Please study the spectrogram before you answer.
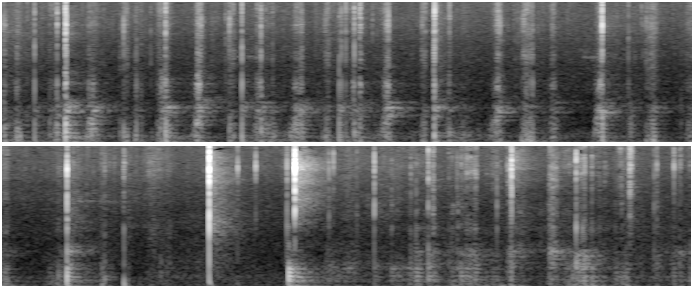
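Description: A solid black unicorn-shaped soap bar resting on a table is scratched and tapped with long black nails. Quick, soft, dry scratching and scraping strokes alternate with sharper tapping clicks that carry a bright edge.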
